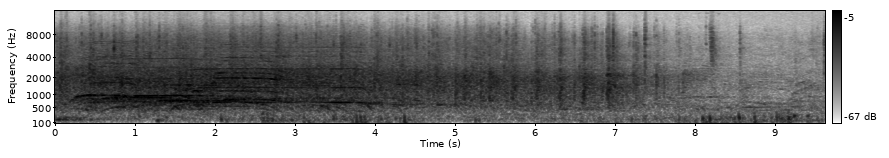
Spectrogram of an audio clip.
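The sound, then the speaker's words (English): A crowd applauds loudly and steadily after a performance, clapping densely at first before gradually thinning and tapering off toward the end, with a few scattered cheers mixed in. “Can we get another round of applause for that beautiful performance?”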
